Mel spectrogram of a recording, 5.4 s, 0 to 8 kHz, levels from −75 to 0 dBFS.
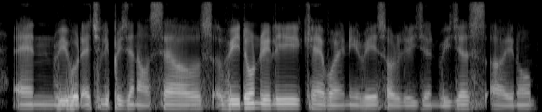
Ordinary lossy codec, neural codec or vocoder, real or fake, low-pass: none; none; real; 7.2 kHz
